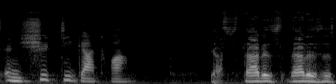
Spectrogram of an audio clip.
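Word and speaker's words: Ncuti Gatwa: We want a correction on the pronunciation of the gay star of Doctor Who. Oh, well, my understanding was it's Nshuti Gatwa.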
